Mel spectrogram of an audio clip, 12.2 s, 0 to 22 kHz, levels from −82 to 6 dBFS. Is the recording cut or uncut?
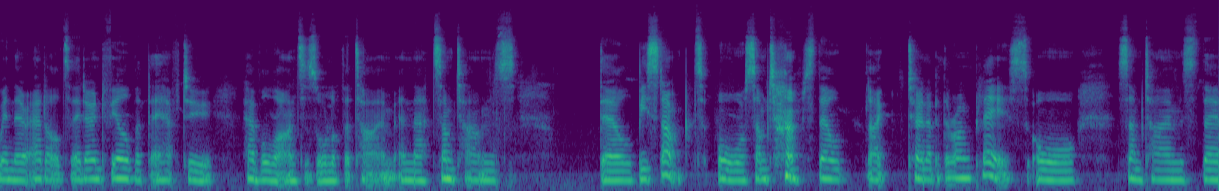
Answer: uncut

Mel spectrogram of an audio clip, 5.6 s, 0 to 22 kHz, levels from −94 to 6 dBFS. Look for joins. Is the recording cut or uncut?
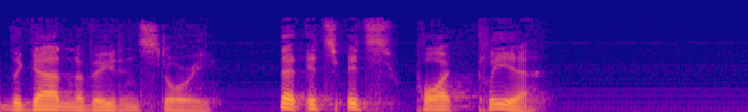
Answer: uncut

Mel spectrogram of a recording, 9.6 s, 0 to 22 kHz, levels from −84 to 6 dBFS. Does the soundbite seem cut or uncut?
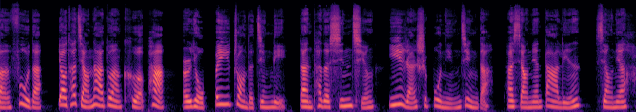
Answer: cut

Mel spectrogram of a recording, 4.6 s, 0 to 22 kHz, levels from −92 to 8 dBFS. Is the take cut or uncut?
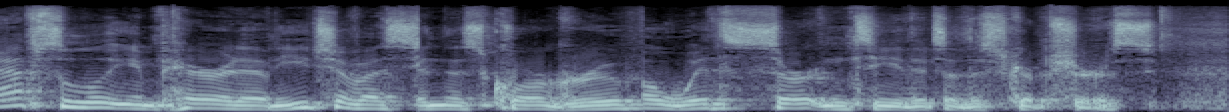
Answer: cut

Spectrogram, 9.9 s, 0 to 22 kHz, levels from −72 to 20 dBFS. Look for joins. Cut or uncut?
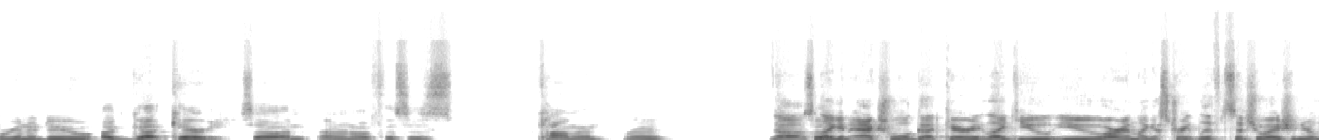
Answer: uncut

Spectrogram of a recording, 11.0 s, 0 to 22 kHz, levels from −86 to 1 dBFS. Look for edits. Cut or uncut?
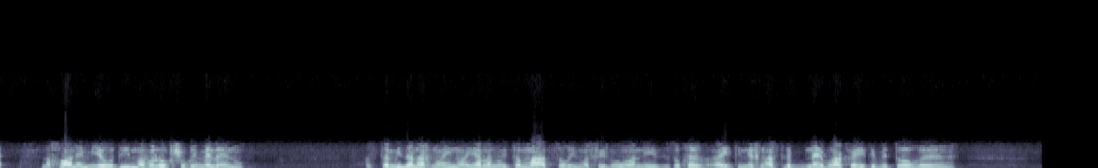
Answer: uncut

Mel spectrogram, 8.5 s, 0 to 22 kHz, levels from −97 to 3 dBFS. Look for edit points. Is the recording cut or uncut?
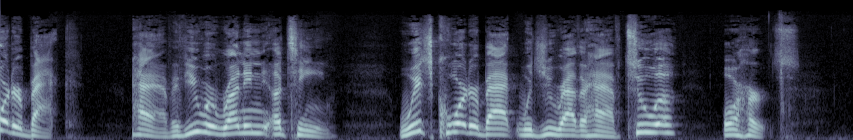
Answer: cut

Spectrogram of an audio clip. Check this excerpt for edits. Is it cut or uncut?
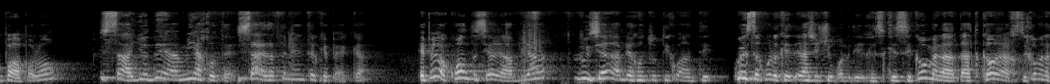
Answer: cut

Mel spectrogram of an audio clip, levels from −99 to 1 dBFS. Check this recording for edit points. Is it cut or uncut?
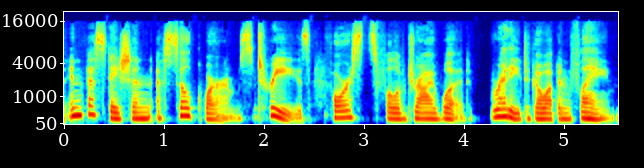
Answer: cut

